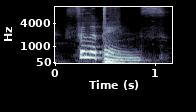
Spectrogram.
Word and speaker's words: Philippines: So in English, the PH makes the F consonant sound. And the first two syllables are very short and fast. Philly, Philly, Philly. Philippine, Philippines. Z, z. It's the Z voiced consonant sound.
